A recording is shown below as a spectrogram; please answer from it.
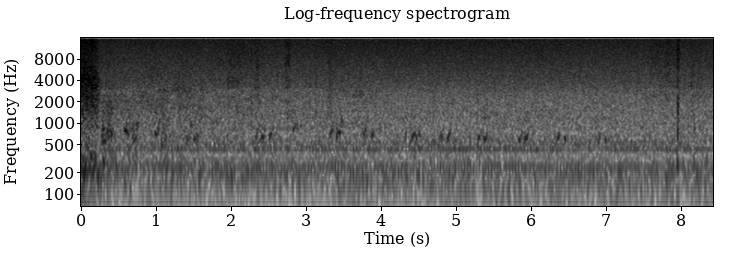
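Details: Guinea pig enjoying a massage, giving soft, quick, repeated squeaky chirps in a steady run of short notes over a faint continuous hum.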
